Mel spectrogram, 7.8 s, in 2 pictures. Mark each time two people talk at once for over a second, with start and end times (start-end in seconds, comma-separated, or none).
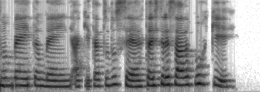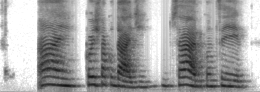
none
